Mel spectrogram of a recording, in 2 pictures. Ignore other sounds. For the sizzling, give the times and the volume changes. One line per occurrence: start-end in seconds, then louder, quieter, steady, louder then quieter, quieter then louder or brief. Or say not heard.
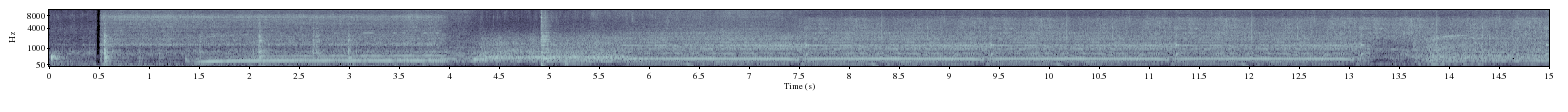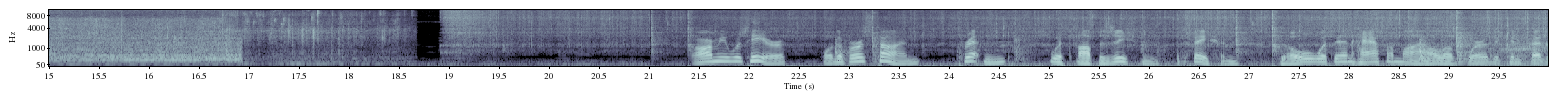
0.0-29.9 quieter then louder.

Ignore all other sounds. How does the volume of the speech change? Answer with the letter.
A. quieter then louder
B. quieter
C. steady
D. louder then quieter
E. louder
C.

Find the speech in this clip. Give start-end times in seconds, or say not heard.
21.4-29.9.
